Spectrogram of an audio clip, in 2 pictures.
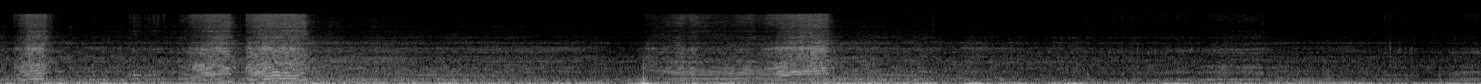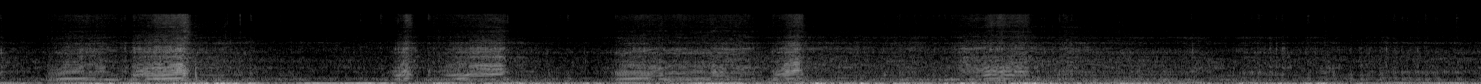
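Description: A dirt bike engine buzzes and revs up and down close by.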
